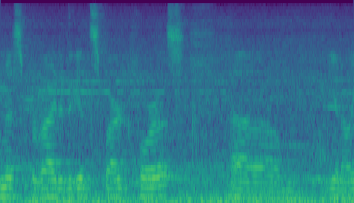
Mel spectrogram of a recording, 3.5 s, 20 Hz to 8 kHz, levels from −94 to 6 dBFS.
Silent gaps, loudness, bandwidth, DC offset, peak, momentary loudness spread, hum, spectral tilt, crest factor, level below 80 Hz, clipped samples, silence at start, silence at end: none; -27 LUFS; 7.6 kHz; under 0.1%; -14 dBFS; 6 LU; none; -7 dB/octave; 12 dB; -32 dBFS; under 0.1%; 0 s; 0 s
